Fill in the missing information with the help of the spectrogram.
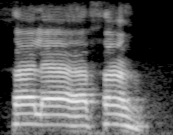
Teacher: सा पढ़ते हुए आपके ज़बान की नोक जो है वो दांतों के नीचे आनी चाहिए, सलासा। और ता को हा में बदलते हुए पता चलना चाहिए कि वक़फ़ हुआ है यहाँ पे, और हा की भारी आवाज़ महसूस होनी चाहिए।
